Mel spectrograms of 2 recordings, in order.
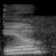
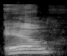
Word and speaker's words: El: I clearly said I clearly said in the Ugarit. It's pronounced Il. It's spelled Aleph Lamed. In the Hebrew, it's pronounced El.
